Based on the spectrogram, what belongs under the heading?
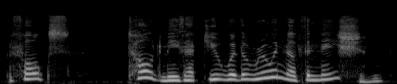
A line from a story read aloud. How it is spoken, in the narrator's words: faltered the abashed young woman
